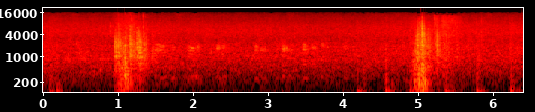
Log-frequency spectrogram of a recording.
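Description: A paper map rustles as it is unfolded and folded.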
